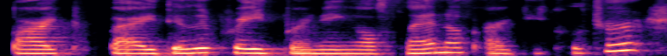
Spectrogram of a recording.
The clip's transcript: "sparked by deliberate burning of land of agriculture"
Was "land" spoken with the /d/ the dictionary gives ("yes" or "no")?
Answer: no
